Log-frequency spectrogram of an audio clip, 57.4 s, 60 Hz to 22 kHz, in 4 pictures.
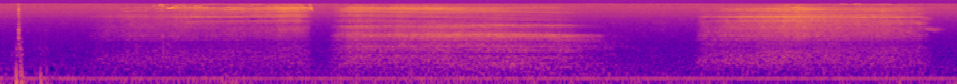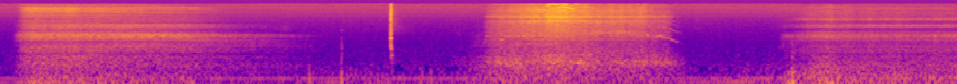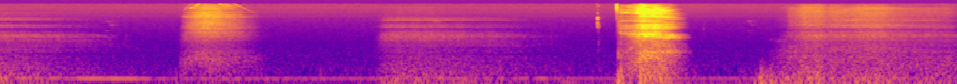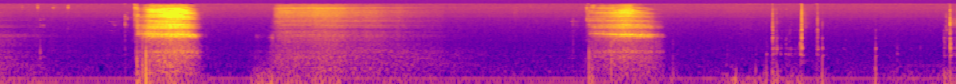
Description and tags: slow deep breath and sharp intake of breath (breathing)
Recorded this on a Zoom h4n. I take a couple of deep breaths then a couple of sharp inhalations (gasp).
breathing, slow, exhalation, sharp, inhalation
